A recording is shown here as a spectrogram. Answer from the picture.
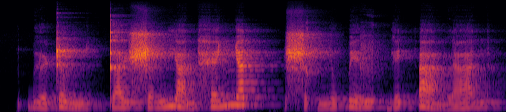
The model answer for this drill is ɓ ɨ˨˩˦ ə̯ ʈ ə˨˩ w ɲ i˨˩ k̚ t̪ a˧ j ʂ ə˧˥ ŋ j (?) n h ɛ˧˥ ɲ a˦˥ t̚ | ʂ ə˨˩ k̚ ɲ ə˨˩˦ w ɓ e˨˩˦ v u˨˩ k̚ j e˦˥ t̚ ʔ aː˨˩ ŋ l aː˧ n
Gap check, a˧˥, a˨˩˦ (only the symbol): a˨˩˦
